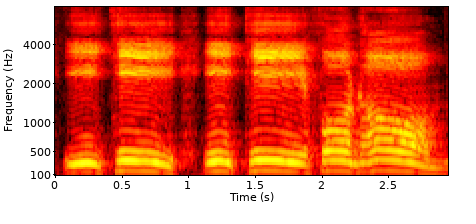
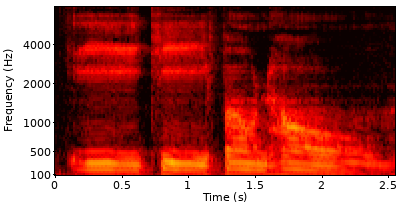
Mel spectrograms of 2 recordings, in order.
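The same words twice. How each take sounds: First: A touch louder, lightly voiced alien. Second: Low, soft croaking alien voice. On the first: ET reviving, speaking to Elliot in a light alien voice. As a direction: call out gently as the alien. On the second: Retold or imitated. ET croaking to Gertie, low soft alien croak.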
